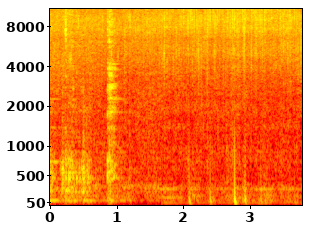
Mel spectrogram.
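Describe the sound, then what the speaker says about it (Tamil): Onions sautéing in a pan for a beans stir-fry (poriyal), with a steady sizzle, scraping stir strokes and a few sharp spatula knocks against the pan. No voices. "வெங்காயம் சேர்த்து நல்லா வதக்கி விடலாம்."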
